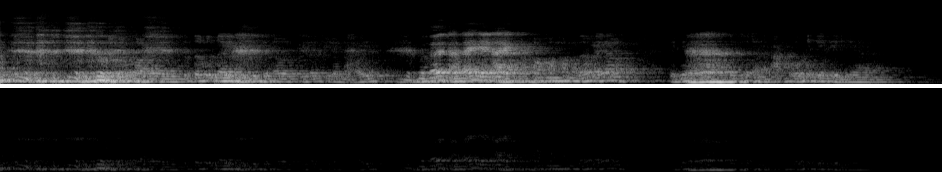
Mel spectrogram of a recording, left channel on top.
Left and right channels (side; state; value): right; quieter; 34.6 dB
